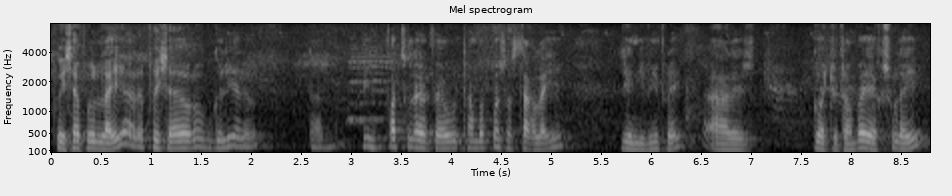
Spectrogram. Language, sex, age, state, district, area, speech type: Bodo, male, 60+, Assam, Baksa, rural, spontaneous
